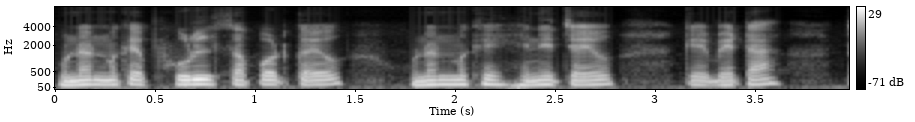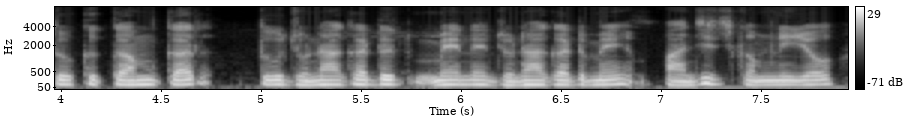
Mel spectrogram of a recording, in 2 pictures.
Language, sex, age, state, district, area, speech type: Sindhi, male, 30-45, Gujarat, Junagadh, rural, spontaneous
